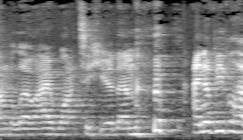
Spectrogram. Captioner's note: laughing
